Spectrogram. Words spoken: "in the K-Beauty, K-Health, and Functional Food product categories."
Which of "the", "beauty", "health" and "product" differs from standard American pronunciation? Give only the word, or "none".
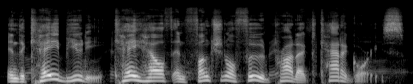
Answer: none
